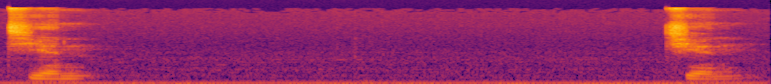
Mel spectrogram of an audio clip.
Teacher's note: a Chinese character which is pronounced Jian, Jian in the first tone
